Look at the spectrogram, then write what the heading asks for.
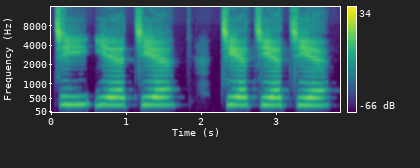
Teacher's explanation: Let's combine the initial ji, the final ye, and the high pitched first tone all together.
